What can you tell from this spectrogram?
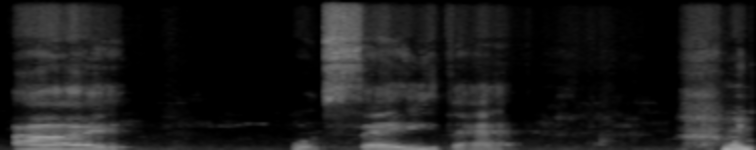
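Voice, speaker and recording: A soft-spoken woman's voice, somewhat breathy, at a medium pitch. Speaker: spiritual vlogger. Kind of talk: casual vlog monologue.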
